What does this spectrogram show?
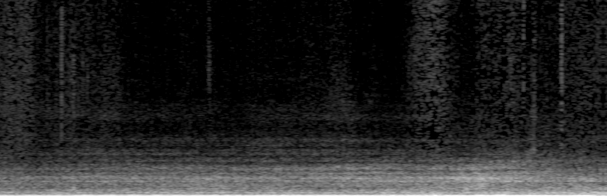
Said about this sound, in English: Some cars coming.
